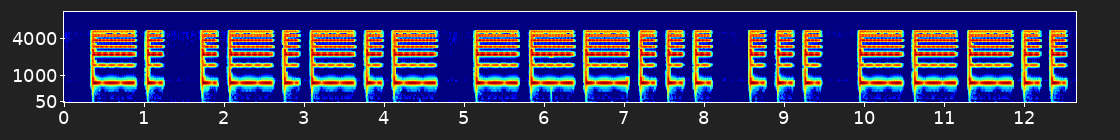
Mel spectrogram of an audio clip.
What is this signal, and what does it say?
Morse code, heard as a keyed tone, about 7 wpm, 3700 Hz, with noise. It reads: N.:S8
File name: Morze-HA2MN / hang / 24 GYAKORLAT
